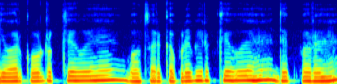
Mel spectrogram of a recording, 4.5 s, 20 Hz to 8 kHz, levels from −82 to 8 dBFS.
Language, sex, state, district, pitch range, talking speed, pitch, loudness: Hindi, male, Odisha, Nuapada, 145-165 Hz, 215 wpm, 155 Hz, -11 LUFS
